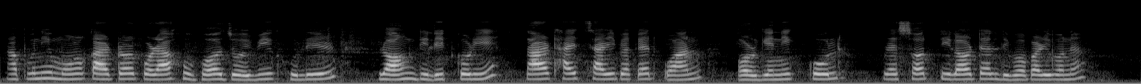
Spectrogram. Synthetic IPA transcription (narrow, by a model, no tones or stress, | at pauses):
apunimʊɹkaɹtɔɹpɔɹaxubʱɔzojbikhuliɹ | ɹɔŋdilitkoɹi | taɹtʰajtsaɹipɛkɛtʊ̰an | ɔɹɡɛnikːold | pɹɛsɔtːilɔɹtɛldibɔpaɹibɔnɛ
